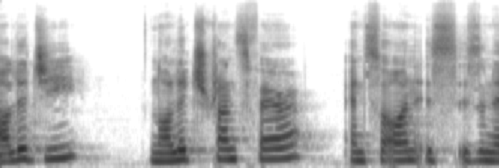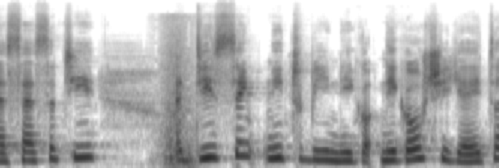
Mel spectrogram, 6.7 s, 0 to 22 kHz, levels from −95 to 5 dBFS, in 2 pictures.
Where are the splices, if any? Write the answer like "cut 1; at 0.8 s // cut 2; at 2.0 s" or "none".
cut 1; at 4.4 s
